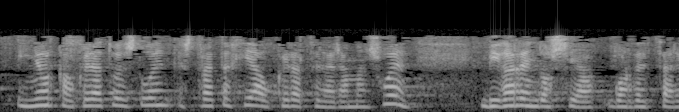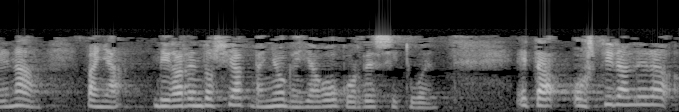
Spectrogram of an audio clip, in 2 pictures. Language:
Basque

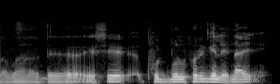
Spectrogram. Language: Bodo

